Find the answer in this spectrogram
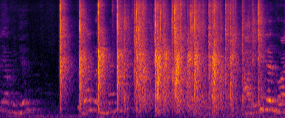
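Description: A group of people clapping, starting sharply about a second in and carrying on as a quick, uneven run of claps.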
